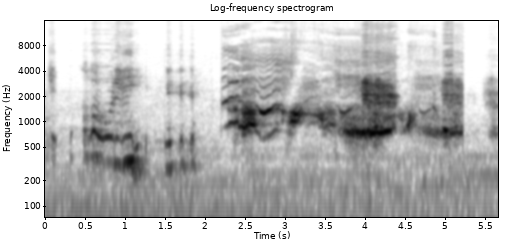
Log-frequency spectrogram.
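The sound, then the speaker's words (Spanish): A person voices a strained, wavering shriek, drawn inward with a raspy, wailing quality, imitating a creature's scream. It rises and wobbles for a few seconds after some brief breathy vocal sounds. “Los voltea a ver a todos y hace un grito eh, como hacia adentro.”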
